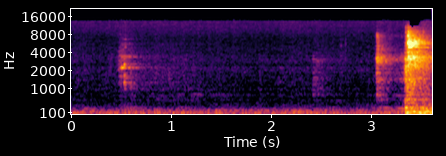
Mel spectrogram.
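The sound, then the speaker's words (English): A door opens and closes over a low, steady rumble, with a few soft scrapes before a louder burst of noise near the end as it shuts. “Make sure that, just go out this door right here, that's all right.”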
